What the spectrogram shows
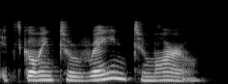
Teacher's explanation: I am focusing on the content word rain. I am stressing here the action.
